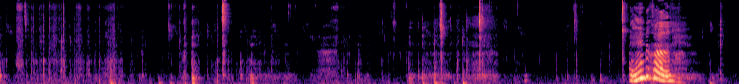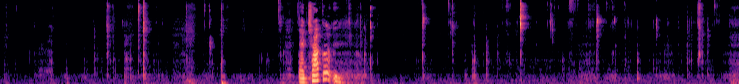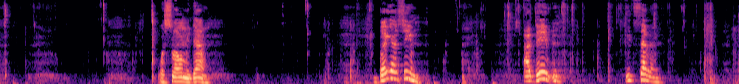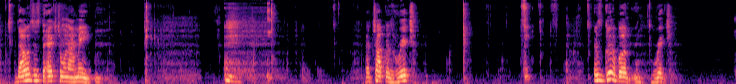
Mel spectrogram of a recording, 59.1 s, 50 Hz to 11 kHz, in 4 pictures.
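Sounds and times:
person chewing: 0.0s - 12.6s, 13.8s - 20.8s, 21.7s - 32.8s, 33.9s - 37.1s, 38.0s - 40.0s, 40.6s - 42.1s, 42.7s - 44.6s, 46.4s - 51.6s, 52.9s - 56.2s
wet mouth clicks and smacks: 25.1s - 26.0s
wet mouth clicks: 54.8s - 55.5s.

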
